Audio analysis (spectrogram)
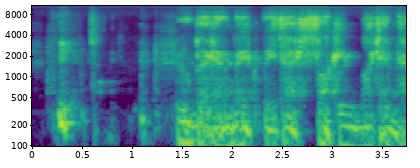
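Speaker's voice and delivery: hushed whisper. Shaking a man's hand and leaning in to whisper a demand, whispering. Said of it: "lean in and whisper".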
